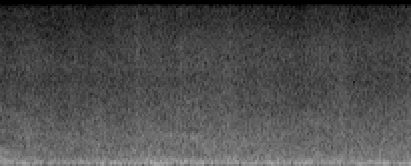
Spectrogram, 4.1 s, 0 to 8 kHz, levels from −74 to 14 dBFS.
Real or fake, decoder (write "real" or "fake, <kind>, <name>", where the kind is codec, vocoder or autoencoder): fake, codec, DAC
